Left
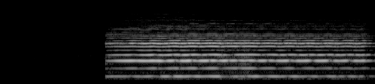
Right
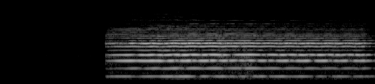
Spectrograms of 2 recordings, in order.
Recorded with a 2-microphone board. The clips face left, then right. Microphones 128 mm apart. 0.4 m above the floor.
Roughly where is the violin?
Left.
